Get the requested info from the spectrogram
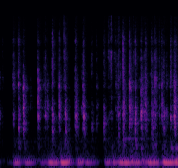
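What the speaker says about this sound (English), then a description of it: "Oh, only if I could type my password." Rapid keystrokes clatter on a computer keyboard as a password is typed, two quick bursts separated by a short pause, close and crisp with no talk.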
